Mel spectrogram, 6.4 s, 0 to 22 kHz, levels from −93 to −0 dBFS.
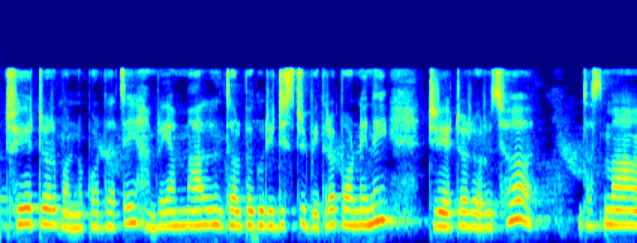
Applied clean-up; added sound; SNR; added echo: none; none; none; none.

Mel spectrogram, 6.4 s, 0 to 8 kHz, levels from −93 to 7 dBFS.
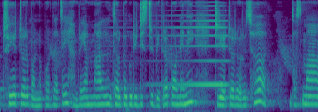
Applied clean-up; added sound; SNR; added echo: none; Bowed string instrument; 8 dB; none.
